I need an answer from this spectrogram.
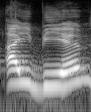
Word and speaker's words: IBIM: Voilà, eh bien, ça se prononce IBM.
